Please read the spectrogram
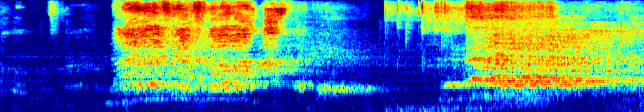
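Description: A group of children shouting together twice, a first cheer about a second in and a louder, held shout near the end, over background music.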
